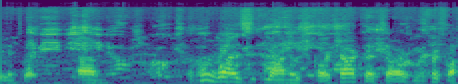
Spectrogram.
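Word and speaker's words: Janusz Korczak: Um who was Yanu Korak? That's our first of all, how do you pronounce his name? I hope I'm going to get it right. My Polish is not so good. Yanush Korch.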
